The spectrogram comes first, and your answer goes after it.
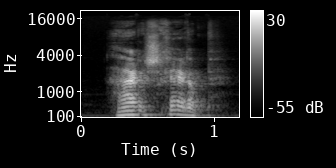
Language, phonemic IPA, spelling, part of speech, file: Dutch, /ˈɦaːrˌsxɛrp/, haarscherp, adjective, Nl-haarscherp.ogg
- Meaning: pinpoint, extremely accurate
